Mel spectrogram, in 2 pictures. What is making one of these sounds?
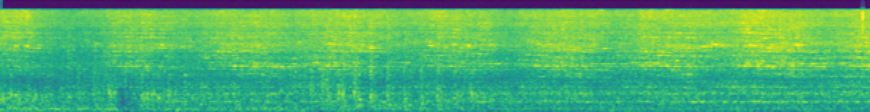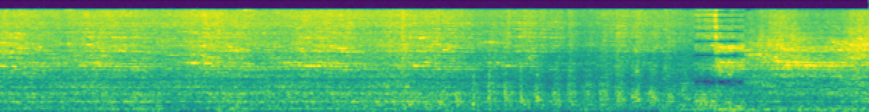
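Steel wheels squeal faintly against the rails.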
